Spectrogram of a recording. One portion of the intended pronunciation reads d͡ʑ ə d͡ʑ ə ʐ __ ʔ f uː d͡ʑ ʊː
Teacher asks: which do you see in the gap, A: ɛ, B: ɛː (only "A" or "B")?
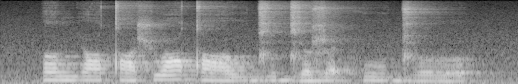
A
